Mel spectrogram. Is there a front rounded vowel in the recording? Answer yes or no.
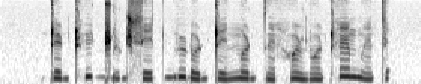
yes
